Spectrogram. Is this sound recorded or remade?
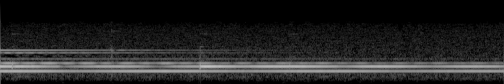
recorded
